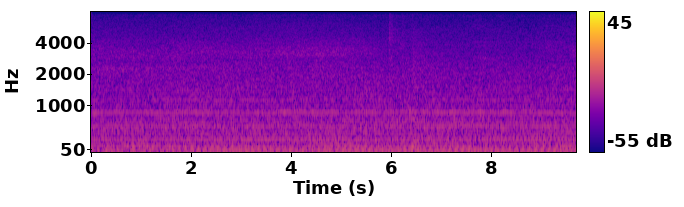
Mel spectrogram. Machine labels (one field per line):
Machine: fan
